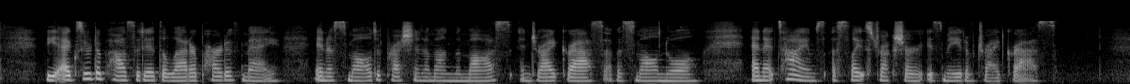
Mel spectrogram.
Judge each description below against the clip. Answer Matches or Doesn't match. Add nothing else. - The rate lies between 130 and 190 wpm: Matches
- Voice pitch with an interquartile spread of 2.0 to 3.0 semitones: Matches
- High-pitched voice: Doesn't match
